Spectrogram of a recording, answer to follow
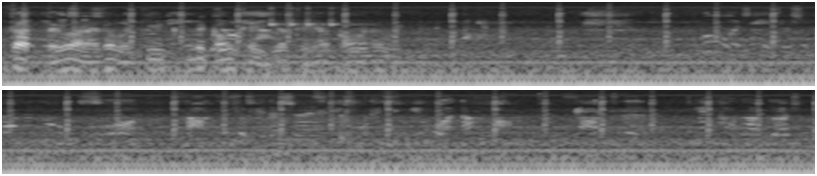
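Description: Idling car engine heard inside the cabin as a steady low hum while the car stands still, with a regular ticking and some quiet speech over it.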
